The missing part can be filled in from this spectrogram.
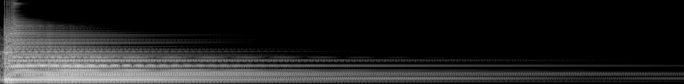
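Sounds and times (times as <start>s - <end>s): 
guitar one-shots at 128 BPM in A major: 0.0s - 4.8s.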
